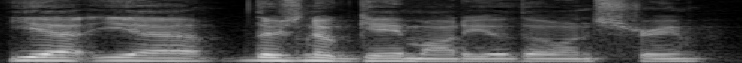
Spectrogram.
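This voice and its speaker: A man's voice: medium pitch, steady tone, normal speed. A man with a nasal voice streaming live, chatting casually and rambling to himself and his chat while he sets up.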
